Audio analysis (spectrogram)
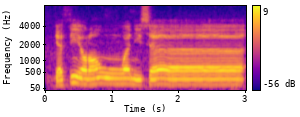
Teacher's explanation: bila kita nak berhenti pada kalimah nisa ini perlu kita sebutkan hamzah yang terakhir ini, sebab dia tanwin berbaris di atas. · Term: mad iwad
